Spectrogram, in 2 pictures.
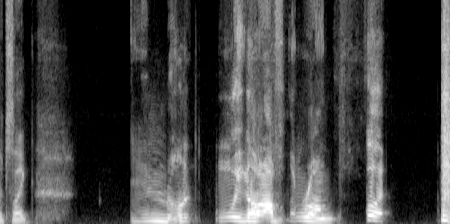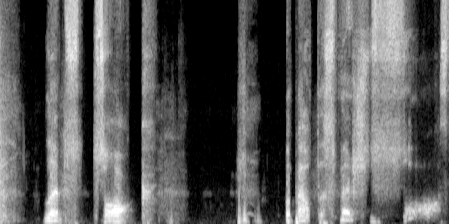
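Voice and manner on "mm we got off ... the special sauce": slow, high, heaving, gagging retching voice. Describing a frog-looking head that speaks, imitating a retching voice. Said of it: "in a voice that's it sounds like it's retching".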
